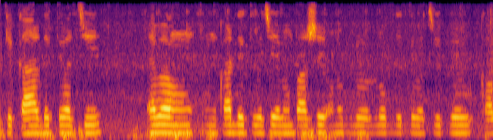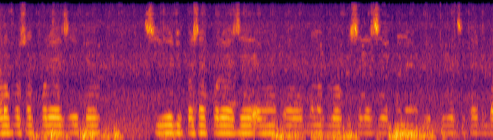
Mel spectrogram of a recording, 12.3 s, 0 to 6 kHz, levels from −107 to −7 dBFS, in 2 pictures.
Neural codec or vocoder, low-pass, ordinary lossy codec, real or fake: none; 5.4 kHz; none; real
